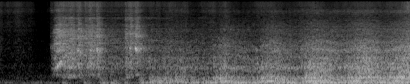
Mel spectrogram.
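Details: Daelim CitiAce 100 (CA100) motorcycle engine start test after replacing the leaking engine gasket: a quick crank, then it catches and settles into a steady, even idle that builds smoothly. Normal running.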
